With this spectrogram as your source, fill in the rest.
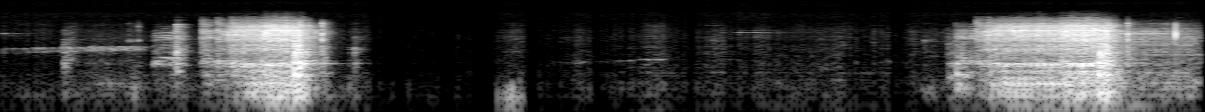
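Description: A sewing machine stitches piping onto fabric in two loud, steady runs, one near the start and one at the end, with a quiet gap between holding faint handling clicks.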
